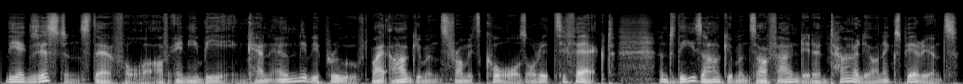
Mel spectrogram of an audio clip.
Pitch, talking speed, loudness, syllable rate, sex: 95 Hz, 160 wpm, -19 LUFS, 5.5 syllables/s, male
